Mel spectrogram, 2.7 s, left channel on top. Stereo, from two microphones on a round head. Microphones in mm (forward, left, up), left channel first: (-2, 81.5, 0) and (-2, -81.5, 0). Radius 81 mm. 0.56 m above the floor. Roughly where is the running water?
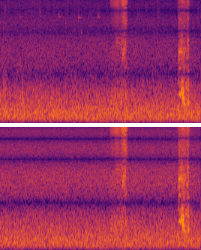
Right.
